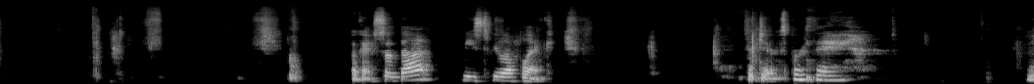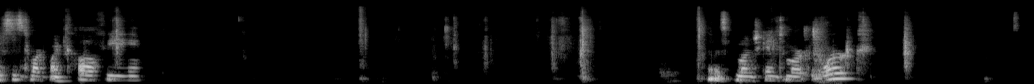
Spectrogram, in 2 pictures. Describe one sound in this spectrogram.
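Paper rustles softly as stickers are peeled and pressed down.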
